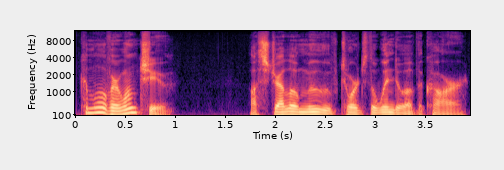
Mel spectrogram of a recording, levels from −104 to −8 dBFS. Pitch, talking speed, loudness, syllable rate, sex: 105 Hz, 180 wpm, -17 LUFS, 5.8 syllables/s, male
